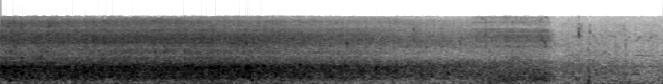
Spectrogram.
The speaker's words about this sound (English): it provides a neat little way of getting over the beck rather than getting wet feet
